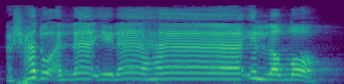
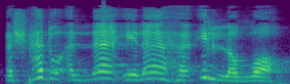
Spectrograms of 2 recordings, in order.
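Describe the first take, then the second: First: A vowel is stretched where it should not be. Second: Each vowel keeps its normal length. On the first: The speaker calls it wrong. "يمد ما لا يمد" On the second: The speaker calls it right. "وإنما هي هاء منصوبة فينبغي أن تعطى حقها"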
